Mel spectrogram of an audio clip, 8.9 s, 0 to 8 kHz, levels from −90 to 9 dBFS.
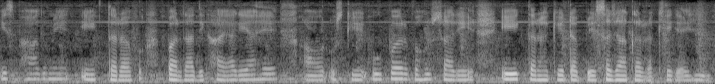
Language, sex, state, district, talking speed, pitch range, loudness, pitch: Hindi, female, Uttar Pradesh, Lalitpur, 155 wpm, 160-185 Hz, -19 LUFS, 170 Hz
